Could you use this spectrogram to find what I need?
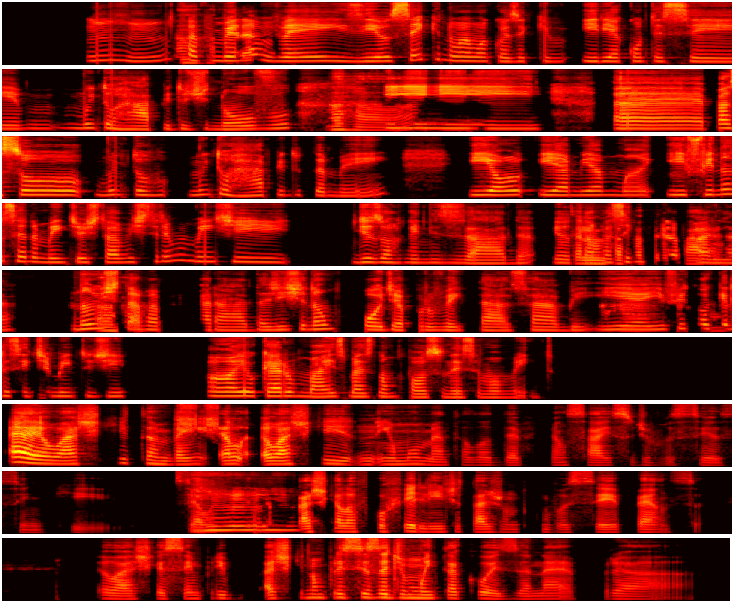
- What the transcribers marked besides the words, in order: other background noise; chuckle; tapping
- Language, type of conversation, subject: Portuguese, advice, Como você tem vivido a saudade intensa da sua família e das redes de apoio que tinha antes?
